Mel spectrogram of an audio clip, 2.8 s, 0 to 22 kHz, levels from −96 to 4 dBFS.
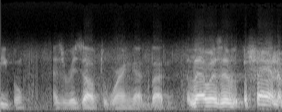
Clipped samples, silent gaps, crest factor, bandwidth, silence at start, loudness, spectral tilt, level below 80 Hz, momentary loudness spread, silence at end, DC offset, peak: under 0.1%; none; 14 dB; 5.6 kHz; 0 s; -17 LUFS; -8 dB/octave; -64 dBFS; 16 LU; 0 s; under 0.1%; -4 dBFS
